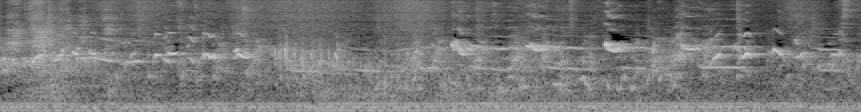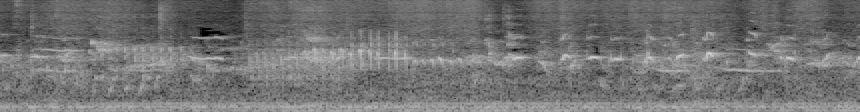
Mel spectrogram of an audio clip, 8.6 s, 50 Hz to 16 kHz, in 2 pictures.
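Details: Malinois Waterslager canary, a 2020 youngster, giving a long run of chattering, rolling trills with brief pauses and rising whistled accents, set against a constant low mechanical hum.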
